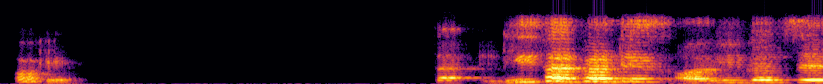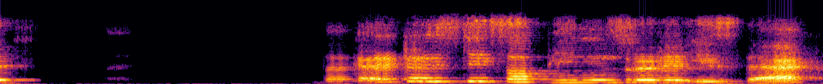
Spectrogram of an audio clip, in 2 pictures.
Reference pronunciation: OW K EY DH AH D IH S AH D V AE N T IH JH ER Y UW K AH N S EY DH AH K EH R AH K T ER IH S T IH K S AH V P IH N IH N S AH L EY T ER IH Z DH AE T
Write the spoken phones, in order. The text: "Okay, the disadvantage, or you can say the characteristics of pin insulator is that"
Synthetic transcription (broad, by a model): OW K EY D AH D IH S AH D P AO N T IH Z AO Y UW K AH N S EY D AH K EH R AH K T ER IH S T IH K S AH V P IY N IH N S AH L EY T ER IH Z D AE T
